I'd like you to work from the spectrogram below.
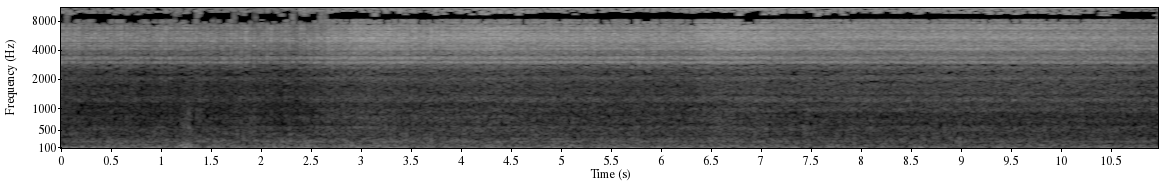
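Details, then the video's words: Western diamondback rattlesnake, curious about the person nearby, rattling its tail: a steady, dry, high hissing buzz that runs unbroken for the whole stretch with only slight swells in loudness. "One minute of a Crotalus atrox ( rattlesnake ) rattling"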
